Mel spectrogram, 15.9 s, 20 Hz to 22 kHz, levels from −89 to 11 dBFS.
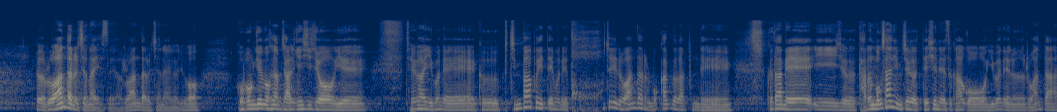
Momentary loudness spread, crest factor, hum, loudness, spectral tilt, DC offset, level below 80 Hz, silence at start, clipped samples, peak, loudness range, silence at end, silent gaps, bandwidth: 14 LU; 26 dB; none; -37 LUFS; -5 dB/octave; under 0.1%; -74 dBFS; 0 s; under 0.1%; -12 dBFS; 5 LU; 0 s; none; 11 kHz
